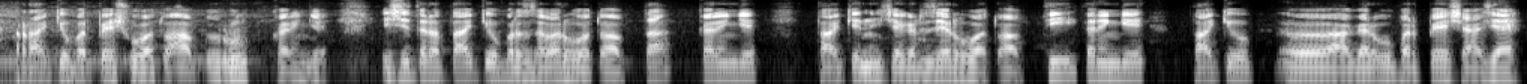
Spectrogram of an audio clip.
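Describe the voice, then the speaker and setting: A man's voice: medium pitch, sharp tone, a little hiss or hum. Patient male teacher sounding out letters. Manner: slowly sounds out each letter and vowel in drills; patient step-by-step explaining. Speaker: Quran reading teacher. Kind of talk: online lesson.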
